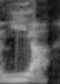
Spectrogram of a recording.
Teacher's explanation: या अदा करने में जुबान का बीच वाला हिस्सा थोड़ा सा ऊपर उठेगा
